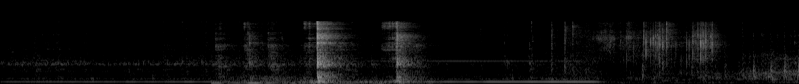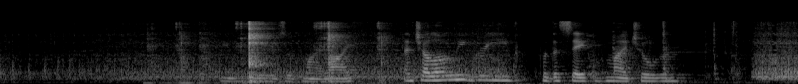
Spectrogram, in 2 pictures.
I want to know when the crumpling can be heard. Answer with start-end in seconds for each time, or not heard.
5.5-7.2.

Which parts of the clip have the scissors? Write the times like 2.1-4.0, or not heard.
2.1-4.2, 9.4-11.8.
